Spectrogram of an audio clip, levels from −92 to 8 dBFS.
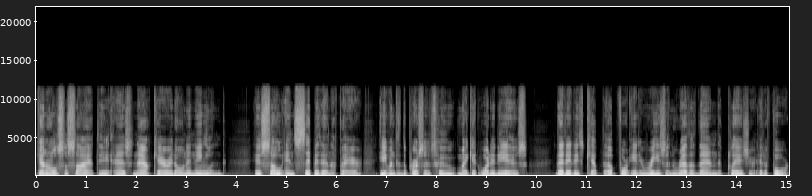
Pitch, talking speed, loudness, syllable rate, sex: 120 Hz, 145 wpm, -17 LUFS, 4.0 syllables/s, male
